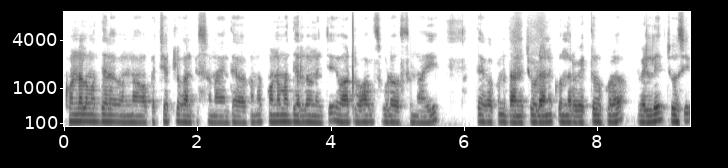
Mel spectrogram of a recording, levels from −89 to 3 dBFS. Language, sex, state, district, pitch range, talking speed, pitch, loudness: Telugu, male, Andhra Pradesh, Anantapur, 120-130 Hz, 145 wpm, 125 Hz, -31 LUFS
